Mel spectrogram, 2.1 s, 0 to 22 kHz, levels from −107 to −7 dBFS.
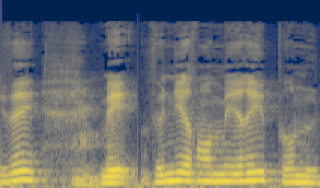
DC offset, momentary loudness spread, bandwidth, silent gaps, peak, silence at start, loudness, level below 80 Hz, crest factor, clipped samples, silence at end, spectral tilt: under 0.1%; 5 LU; 13 kHz; none; -4 dBFS; 0 s; -18 LUFS; -40 dBFS; 14 dB; under 0.1%; 0 s; -7.5 dB/octave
